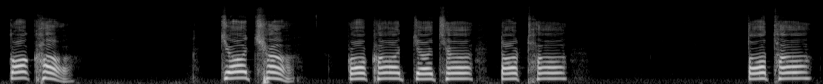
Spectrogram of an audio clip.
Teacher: જે વર્ણોના ઉચ્ચારણ વખતે સ્વર તંત્રીઓમાં કંપન કે નાદ ઉત્પન્ન થતો નથી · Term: અઘોષ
